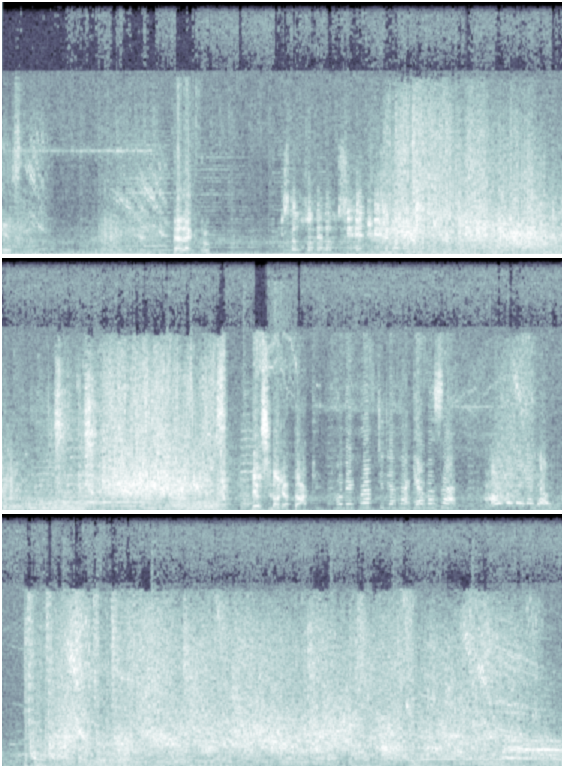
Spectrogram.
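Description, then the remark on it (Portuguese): Cartoon laser shots and sparks fire off in every direction in a dense, nonstop barrage of zaps, whooshes and booms, loud, with voices mixed in beneath the chaos. “beleza, tiro de laser para tudo que é lado agora.”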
